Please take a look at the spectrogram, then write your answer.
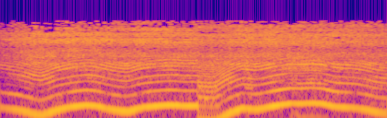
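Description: A chainsaw held by a man runs loudly and continuously, cutting old railway sleepers; its buzzing engine pitch sags and recovers as the blade bites, with one sharp dip midway before revving back up.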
